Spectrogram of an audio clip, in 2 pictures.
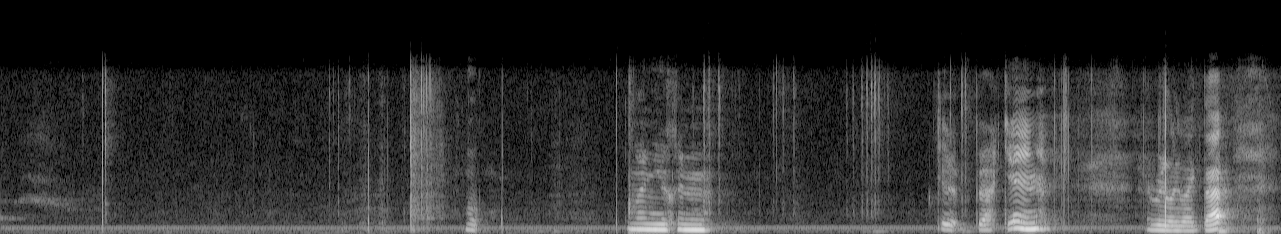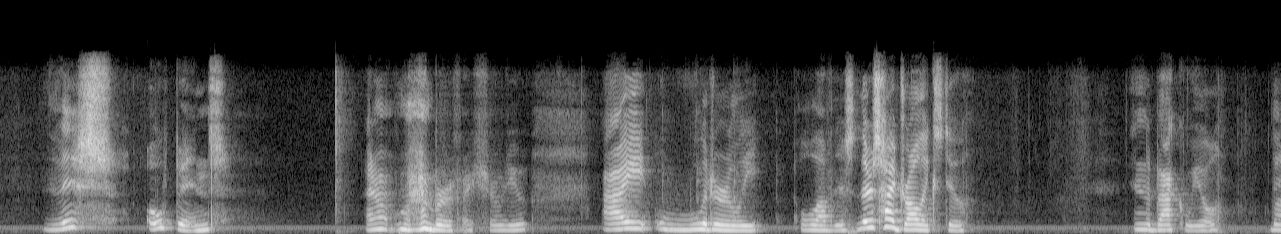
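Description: Small plastic toy parts click and rattle under a hand.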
